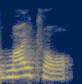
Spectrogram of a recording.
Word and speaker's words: mitral: right there m i it's pronounced my not me okay it's not uh ee so we we don't say it me so my troll so my tool is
